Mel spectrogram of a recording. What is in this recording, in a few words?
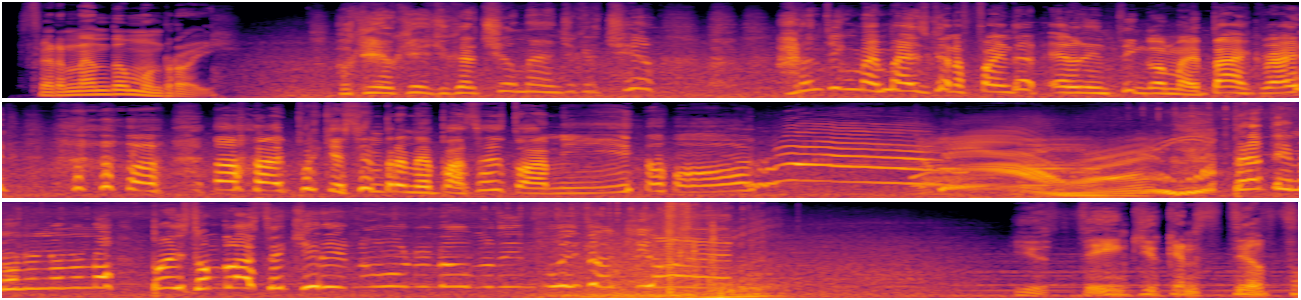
Character, Male voices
